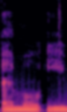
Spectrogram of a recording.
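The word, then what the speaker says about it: Moe: And she's trying to hide that from her friend, which is spelled M-O-E, Mo.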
